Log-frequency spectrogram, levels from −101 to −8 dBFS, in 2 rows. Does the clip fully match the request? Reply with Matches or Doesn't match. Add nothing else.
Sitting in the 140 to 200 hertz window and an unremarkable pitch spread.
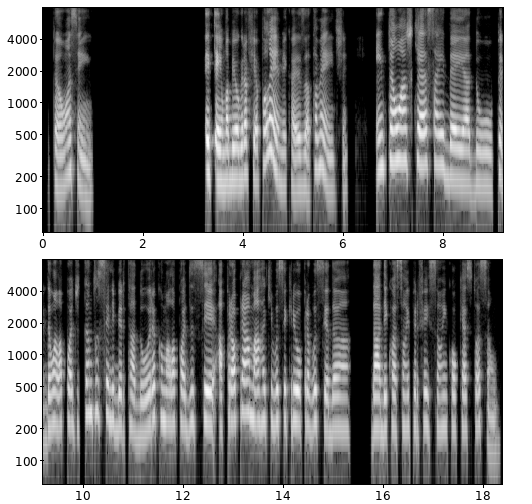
Doesn't match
